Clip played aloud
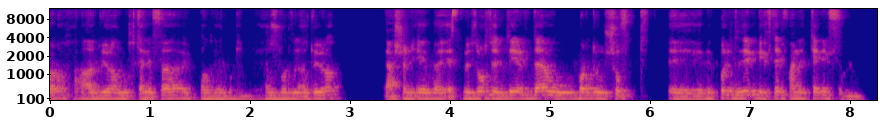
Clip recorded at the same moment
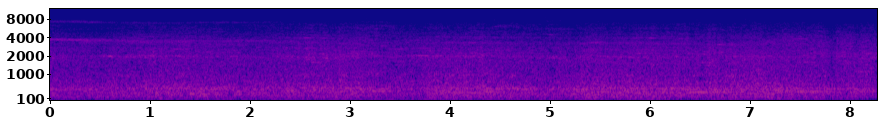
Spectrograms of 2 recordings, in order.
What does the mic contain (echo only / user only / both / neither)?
neither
